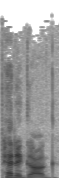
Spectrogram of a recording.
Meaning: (noun) A teacher or instructor of children; one whose occupation is to teach the young
- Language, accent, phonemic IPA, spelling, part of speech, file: English, US, /ˈpɛdəɡɒɡ/, pedagogue, noun / verb, En-us-pedagogue.ogg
